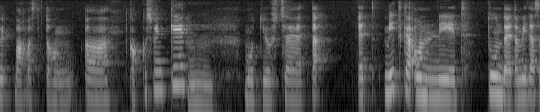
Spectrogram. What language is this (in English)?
Finnish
